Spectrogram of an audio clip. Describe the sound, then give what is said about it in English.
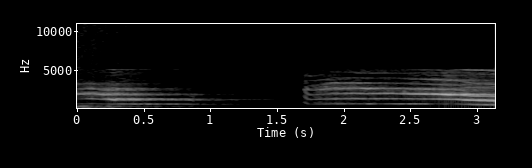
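A cat meows twice, loud: a drawn-out cry that fades off, then after a brief pause a second, sharper meow that holds strong to the end, with no one talking. “The cat was beside them, biting the shoelaces.”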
